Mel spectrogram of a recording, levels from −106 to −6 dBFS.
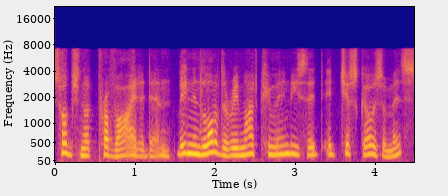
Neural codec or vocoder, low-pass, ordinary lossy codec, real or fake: codec, 16 kHz in and 24 kHz out, 0.6 kbps, FocalCodec, streaming, 4096 codes; 7.2 kHz; MP3, 64 kbps; fake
